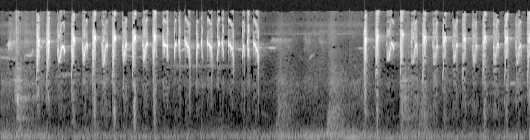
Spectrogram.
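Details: Sunbird, known locally as kolibri wulung, delivering an energetic fighting song to stimulate other birds: long rapid series of very high, sharp, slurred chirps, about three per second, pausing briefly before a second equally fast burst.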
